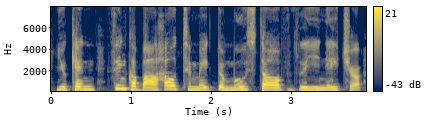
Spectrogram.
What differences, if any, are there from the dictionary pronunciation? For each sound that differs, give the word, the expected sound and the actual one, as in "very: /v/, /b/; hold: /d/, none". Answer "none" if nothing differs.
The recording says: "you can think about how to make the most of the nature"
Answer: none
